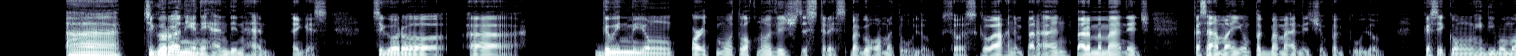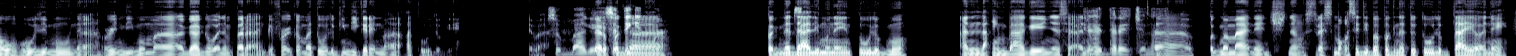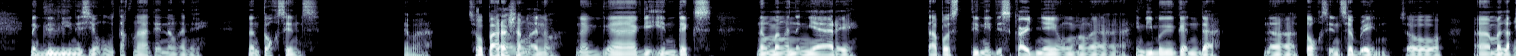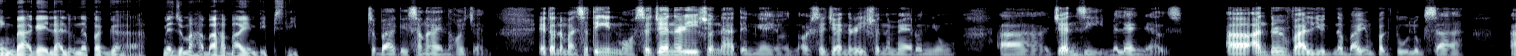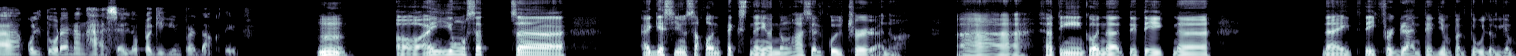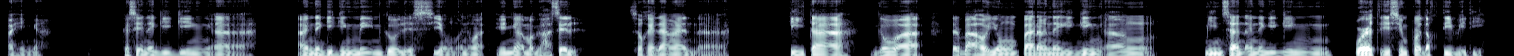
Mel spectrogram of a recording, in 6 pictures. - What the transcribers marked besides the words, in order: in English: "to acknowledge the stress"; tapping; in English: "nag-i-index"; in English: "dini-discard"; in English: "undervalued"; in English: "hustle"; in English: "context"; in English: "hustle culture"; in English: "mag-hustle"
- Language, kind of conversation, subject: Filipino, podcast, Ano ang papel ng pagtulog sa pamamahala ng stress mo?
